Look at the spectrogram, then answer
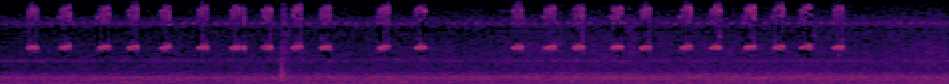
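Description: A cricket chirps steadily, each note a brief shrill pulse, repeated roughly three times a second with slightly uneven spacing. A faint background hiss runs underneath throughout.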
